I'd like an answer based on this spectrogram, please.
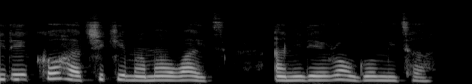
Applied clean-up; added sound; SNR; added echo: none; none; none; none.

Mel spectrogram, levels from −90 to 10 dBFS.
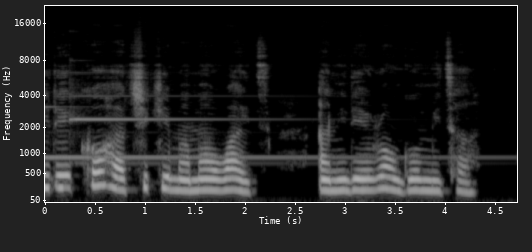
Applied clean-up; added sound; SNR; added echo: none; Bell / Doorbell; 17 dB; none.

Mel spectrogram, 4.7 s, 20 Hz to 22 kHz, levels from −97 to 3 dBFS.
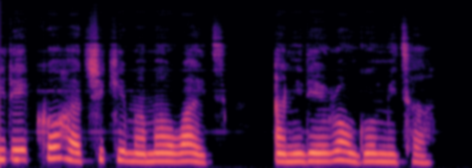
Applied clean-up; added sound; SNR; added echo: neural mask model DeepFilterNet 3.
